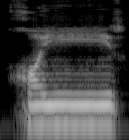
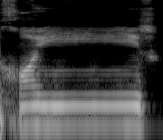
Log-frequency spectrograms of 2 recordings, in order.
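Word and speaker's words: الخير: बारीक पढ़ेंगे, तो जब रुकेंगे तो बारीक होगी खैर, बियदिहिल खैर। और अगर मिलाकर पढ़ेंगे तो फिर रॉ मोटा होगा, बियदिहिल खैरु व हुवा खैरु, बियदिहिल खैरु।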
